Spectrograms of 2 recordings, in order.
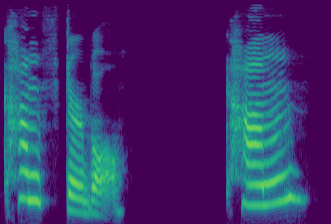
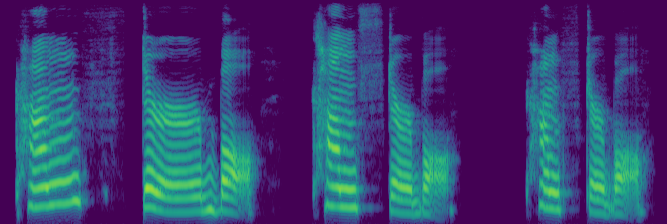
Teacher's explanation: that middle sound is a little awkward because we have the F and the T that come right after each other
